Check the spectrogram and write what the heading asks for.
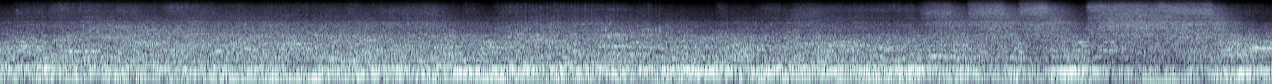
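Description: Several banger-racing cars' engines running together as they race around the track, a steady mix of engine and tyre noise.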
